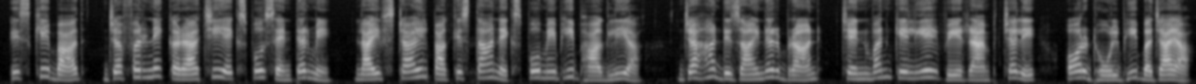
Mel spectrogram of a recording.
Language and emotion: Hindi, neutral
